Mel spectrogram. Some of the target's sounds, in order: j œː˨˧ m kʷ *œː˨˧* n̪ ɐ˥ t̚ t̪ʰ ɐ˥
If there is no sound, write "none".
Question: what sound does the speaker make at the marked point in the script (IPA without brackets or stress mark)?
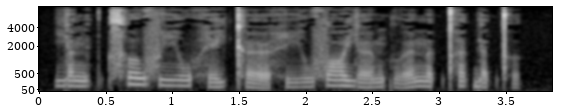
œː˨˥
